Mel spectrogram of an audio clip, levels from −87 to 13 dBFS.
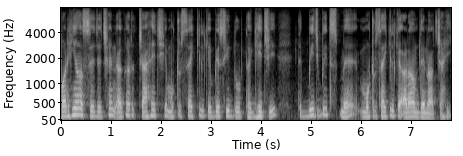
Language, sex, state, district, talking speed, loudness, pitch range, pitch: Maithili, male, Bihar, Saharsa, 170 wpm, -18 LUFS, 125-150 Hz, 135 Hz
